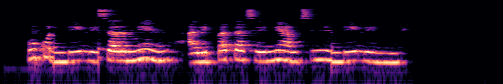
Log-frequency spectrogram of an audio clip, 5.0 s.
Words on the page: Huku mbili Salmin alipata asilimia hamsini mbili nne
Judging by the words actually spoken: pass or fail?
pass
